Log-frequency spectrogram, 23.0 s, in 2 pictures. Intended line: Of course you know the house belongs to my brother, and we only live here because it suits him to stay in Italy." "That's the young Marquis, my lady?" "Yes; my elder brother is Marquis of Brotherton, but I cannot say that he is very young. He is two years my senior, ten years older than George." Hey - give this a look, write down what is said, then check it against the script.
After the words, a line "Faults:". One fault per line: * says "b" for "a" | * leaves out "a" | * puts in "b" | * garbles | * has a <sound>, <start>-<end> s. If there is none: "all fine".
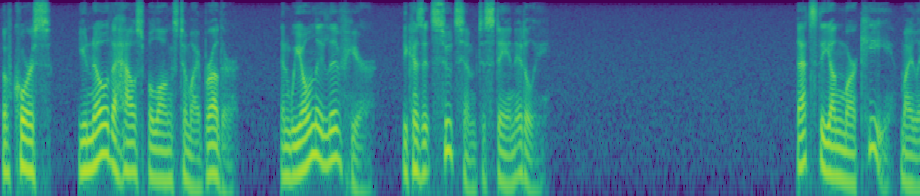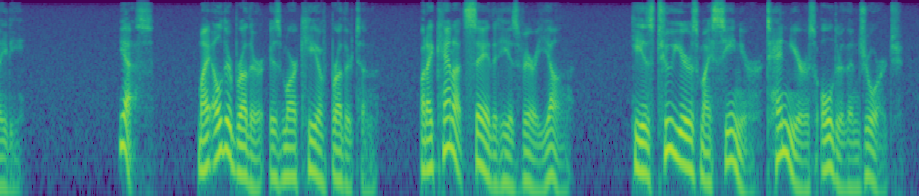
Of course you know the house belongs to my brother, and we only live here because it suits him to stay in Italy." "That's the young Marquis, my lady?" "Yes; my elder brother is Marquis of Brotherton, but I cannot say that he is very young. He is two years my senior, ten years older than George."
Faults:
all fine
